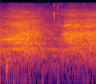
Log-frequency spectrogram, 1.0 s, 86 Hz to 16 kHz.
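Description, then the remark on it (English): A large crowd roars and shouts together in a sustained, dense wash of voices, briefly dipping before swelling again: the Harding student section chanting at a football game with under 10 minutes to go. “If you can hear that in the background, that's the Hard- Harding uh, student section.”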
